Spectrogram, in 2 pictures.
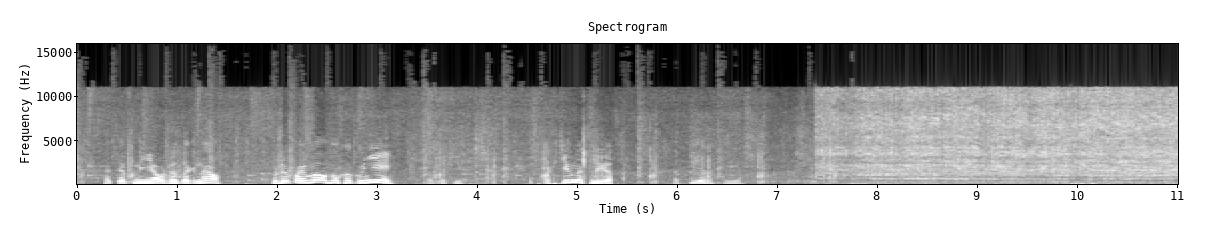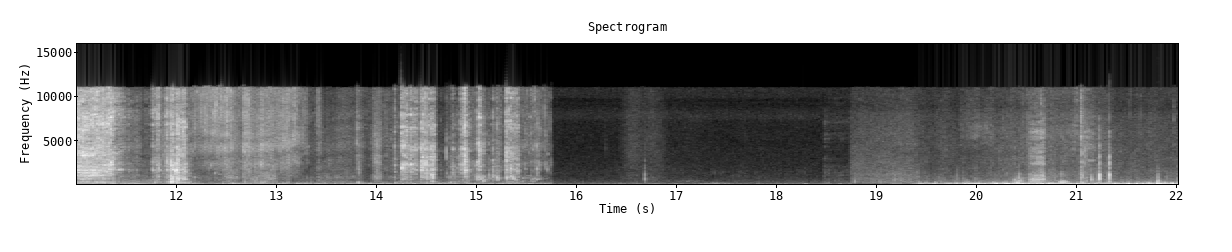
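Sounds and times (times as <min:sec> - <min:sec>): auger scraping and knocking: 0:00.0 - 0:13.1
ice auger grinding through ice: 0:07.3 - 0:12.8.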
